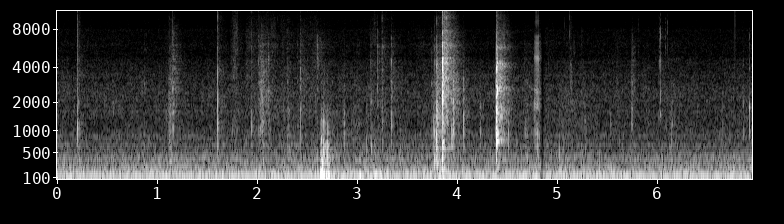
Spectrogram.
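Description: Mouth sounds of someone working a hot candy: scattered small clicks and smacks, with a thump about two and a half seconds in, over a steady low hum.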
